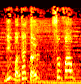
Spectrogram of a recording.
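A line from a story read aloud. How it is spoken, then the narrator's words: Straining battle cry. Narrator (Vietnamese): Viên Thừa Chí cố gắng nhổm dậy, la lên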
